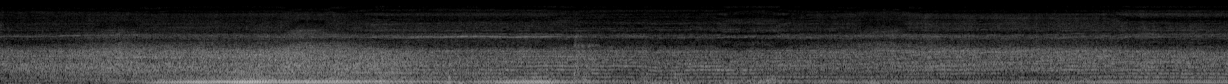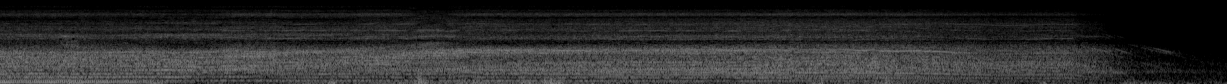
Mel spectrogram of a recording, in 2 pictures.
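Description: UpAir One quadcopter's propellers whining steadily as it descends and sets down, with bursts of low rumble in the first few seconds and again around the middle. Near the end the whine falls in pitch as the motors spin down, then stops.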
